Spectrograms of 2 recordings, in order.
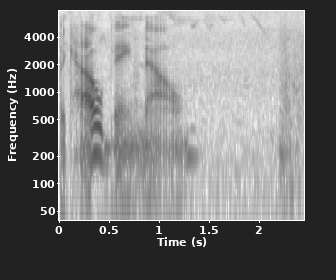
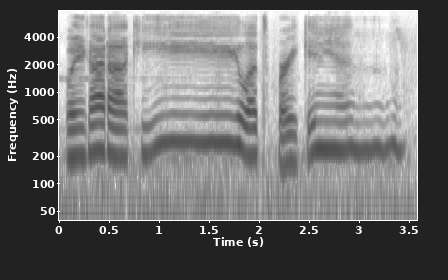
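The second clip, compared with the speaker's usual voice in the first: long drawn-out, raised half-sung cheer; gleeful sing-song; 3 semitones higher, 3 dB louder, much slower than usual. Real, not acted. Player cheering on finding the key, gleeful sing-song.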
